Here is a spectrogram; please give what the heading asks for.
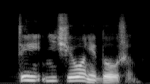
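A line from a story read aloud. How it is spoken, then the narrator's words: Sad wry chuckle. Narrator (Russian): грустно усмехнулся тот, кто был за зеркалом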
